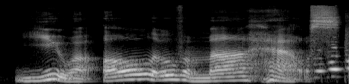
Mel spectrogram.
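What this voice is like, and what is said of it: Southern accent impression. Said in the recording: “He goes in his southern accent”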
